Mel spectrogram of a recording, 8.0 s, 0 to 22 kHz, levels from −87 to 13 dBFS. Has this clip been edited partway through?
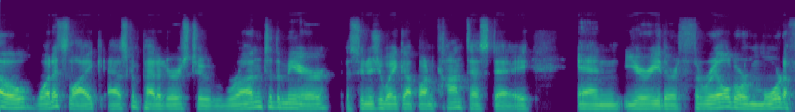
no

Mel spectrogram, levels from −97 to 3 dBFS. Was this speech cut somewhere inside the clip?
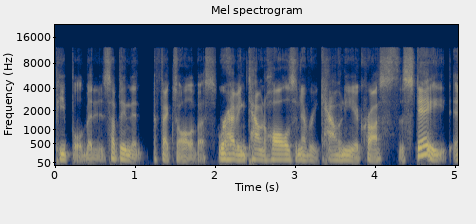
yes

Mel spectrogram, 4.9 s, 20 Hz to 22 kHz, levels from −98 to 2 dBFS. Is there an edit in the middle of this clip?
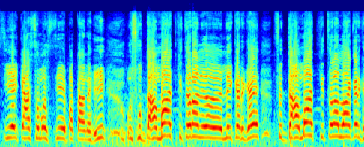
no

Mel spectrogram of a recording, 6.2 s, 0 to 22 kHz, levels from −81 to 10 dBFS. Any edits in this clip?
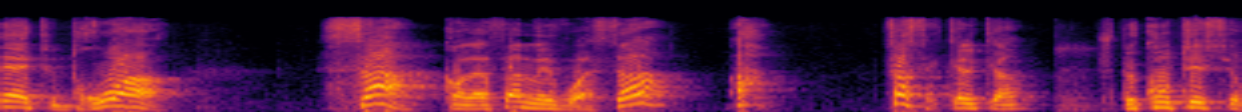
no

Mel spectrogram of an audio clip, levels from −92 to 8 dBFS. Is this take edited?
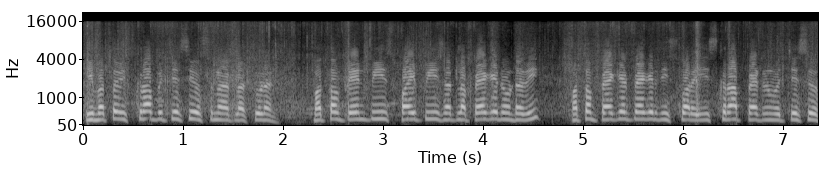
no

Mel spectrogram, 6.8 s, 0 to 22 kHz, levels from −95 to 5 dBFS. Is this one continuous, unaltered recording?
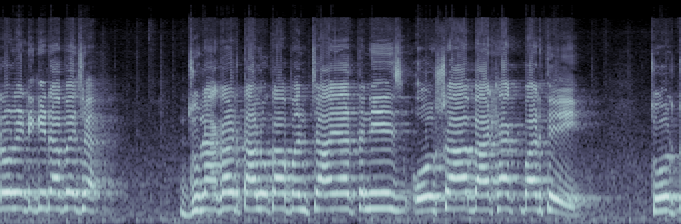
yes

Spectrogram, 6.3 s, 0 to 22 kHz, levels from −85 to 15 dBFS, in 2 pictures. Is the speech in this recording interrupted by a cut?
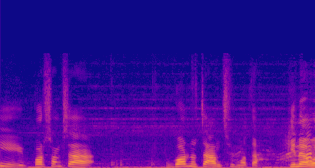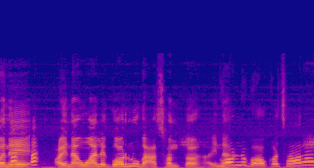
no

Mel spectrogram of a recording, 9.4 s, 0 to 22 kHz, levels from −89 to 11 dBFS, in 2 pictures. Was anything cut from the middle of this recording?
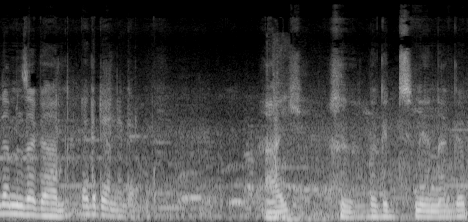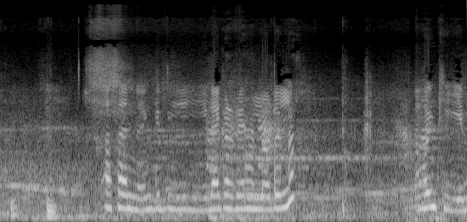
no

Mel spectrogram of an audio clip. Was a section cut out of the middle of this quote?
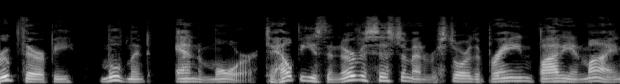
yes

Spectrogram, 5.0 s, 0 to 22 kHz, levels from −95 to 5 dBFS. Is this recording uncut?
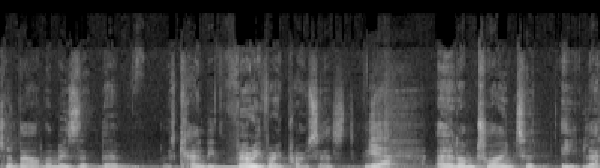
yes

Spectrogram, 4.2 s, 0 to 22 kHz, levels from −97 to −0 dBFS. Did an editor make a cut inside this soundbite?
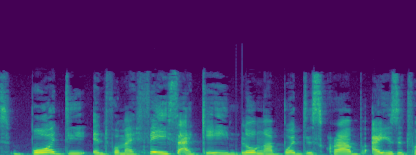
yes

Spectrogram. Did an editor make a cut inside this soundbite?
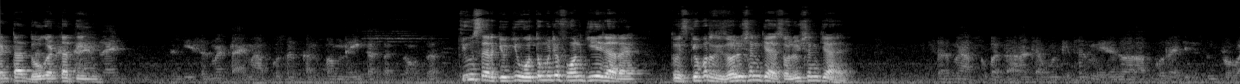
no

